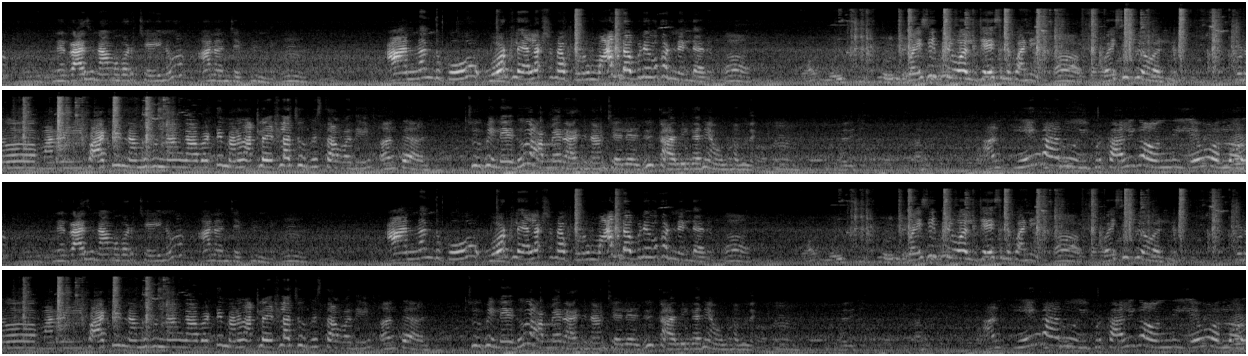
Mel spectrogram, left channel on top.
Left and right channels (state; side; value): quieter; right; 5.9 dB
